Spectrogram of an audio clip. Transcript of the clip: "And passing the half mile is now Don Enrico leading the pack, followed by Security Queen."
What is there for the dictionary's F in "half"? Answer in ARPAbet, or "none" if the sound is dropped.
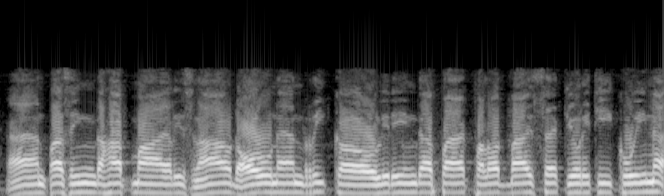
P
